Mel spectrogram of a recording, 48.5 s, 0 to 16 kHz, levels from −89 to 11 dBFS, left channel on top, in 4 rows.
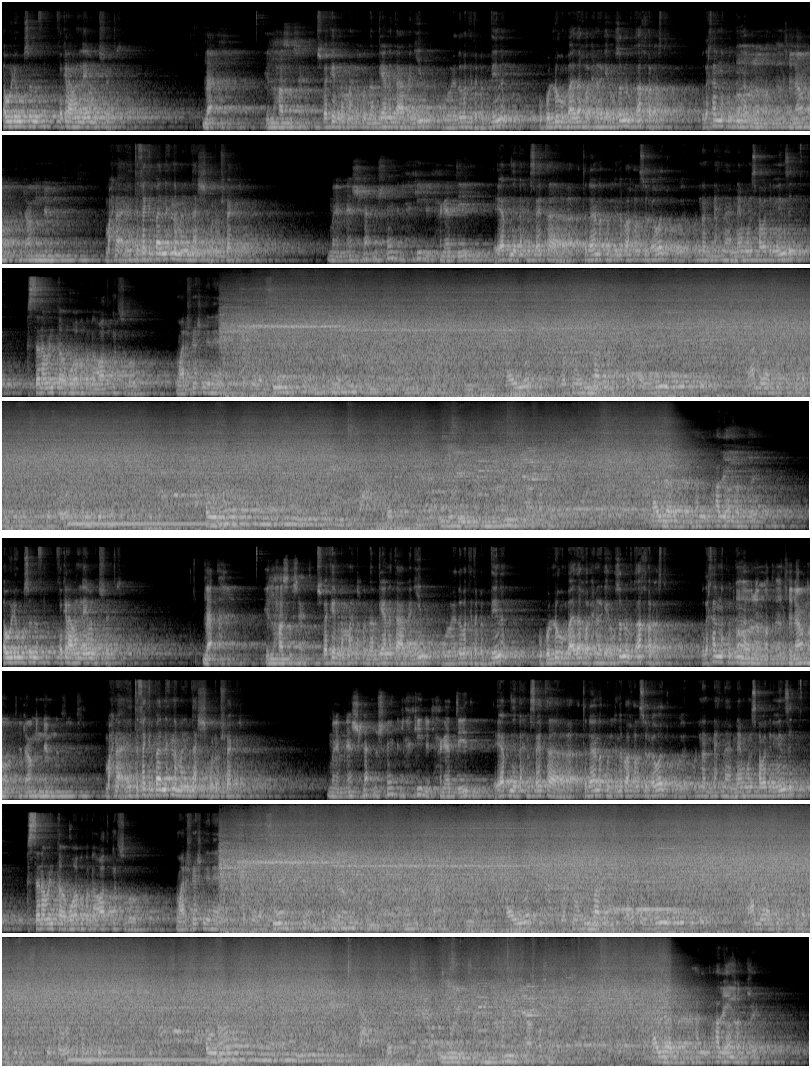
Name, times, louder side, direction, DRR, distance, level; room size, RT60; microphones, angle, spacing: voice 1, 0.0-1.5 4.8-7.6 8.0-9.9 10.5-11.3 11.6-11.8 13.7-15.6 19.5-24.0 24.6-26.3 26.8-28.5 29.2-29.3 31.8-32.2 32.6-34.9 35.4-38.9 39.4-39.7 42.0-42.3 46.1-47.7, right 1 dB, 20° right, 5 dB, 0.9 m, -23 dB
voice 2, 3.0-3.5 3.9-4.6 11.0-13.0 17.0-19.2 28.3-31.5 33.0-33.2 39.5-41.6 42.4-44.7 46.0-46.8 47.1-47.6, right 2 dB, 80° right, 7 dB, 0.9 m, -26 dB
sound 1, 27.5-46.4, right 3 dB, 40° right, 1.4 m, -22 dB
Bass guitar, 37.3-43.6, right 1 dB, 5° left, 0.9 m, -30 dB
15.0 x 8.7 x 9.7 m, 2.8 s
head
